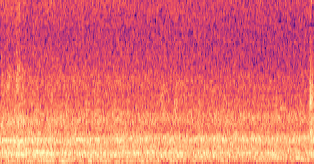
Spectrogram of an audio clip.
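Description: A tour tram rolling around the Daytona track with a steady, loud mechanical rumble and hum, continuous and close, no pauses across the stretch.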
